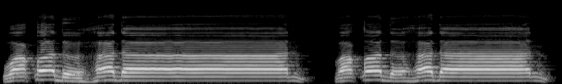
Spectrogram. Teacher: وقف کی صورت میں ہم کیا کریں گے، یہ جو نون کے نیچے زیر ہے اس کو ڈراپ کر دیں گے، نون کو ساکن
